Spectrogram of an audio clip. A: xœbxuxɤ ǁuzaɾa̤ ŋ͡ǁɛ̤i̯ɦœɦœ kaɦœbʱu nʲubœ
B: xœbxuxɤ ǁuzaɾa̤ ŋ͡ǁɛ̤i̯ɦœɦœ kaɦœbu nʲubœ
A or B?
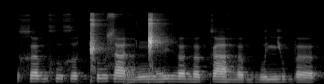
A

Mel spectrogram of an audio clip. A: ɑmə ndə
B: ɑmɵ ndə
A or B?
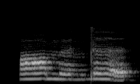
B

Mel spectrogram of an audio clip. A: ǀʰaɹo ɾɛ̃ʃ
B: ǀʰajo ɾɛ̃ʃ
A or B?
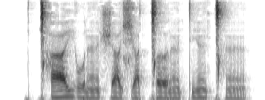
B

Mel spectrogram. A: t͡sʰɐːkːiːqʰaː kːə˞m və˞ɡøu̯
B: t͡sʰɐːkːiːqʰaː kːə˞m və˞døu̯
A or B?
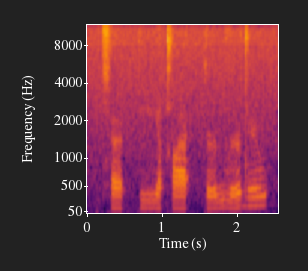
B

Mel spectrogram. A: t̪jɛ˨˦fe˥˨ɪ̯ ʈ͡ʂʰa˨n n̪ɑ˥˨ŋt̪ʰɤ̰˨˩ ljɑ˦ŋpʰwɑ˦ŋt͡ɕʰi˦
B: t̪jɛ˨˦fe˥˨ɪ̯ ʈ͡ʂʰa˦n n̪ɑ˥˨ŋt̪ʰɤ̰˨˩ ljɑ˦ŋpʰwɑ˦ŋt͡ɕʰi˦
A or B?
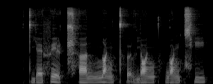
B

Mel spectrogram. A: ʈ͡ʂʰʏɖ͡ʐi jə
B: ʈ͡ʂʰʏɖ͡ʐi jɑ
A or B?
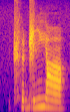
B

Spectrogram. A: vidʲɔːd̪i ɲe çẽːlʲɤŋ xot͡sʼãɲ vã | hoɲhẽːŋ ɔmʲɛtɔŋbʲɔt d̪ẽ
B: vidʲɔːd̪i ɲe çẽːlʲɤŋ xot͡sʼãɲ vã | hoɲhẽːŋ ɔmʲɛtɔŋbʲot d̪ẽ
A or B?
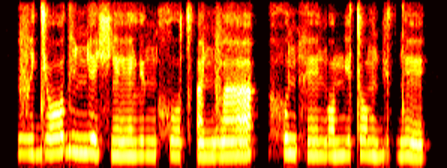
A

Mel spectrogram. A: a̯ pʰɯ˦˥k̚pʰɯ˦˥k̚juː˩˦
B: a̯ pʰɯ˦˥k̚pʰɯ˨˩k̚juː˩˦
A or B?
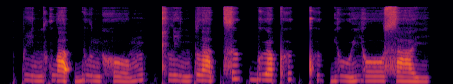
B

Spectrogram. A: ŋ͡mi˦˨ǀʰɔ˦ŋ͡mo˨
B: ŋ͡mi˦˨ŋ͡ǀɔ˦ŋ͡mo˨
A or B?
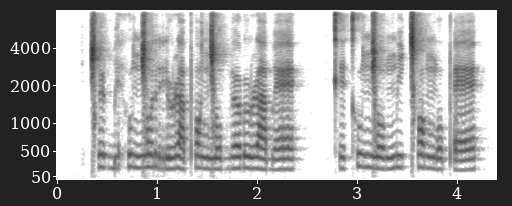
A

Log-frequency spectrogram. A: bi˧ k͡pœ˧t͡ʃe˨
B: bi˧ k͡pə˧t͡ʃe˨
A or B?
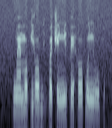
B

